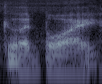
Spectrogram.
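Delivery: put-on low, soft good boy; soft pet praise. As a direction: coo it gently to a pet.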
